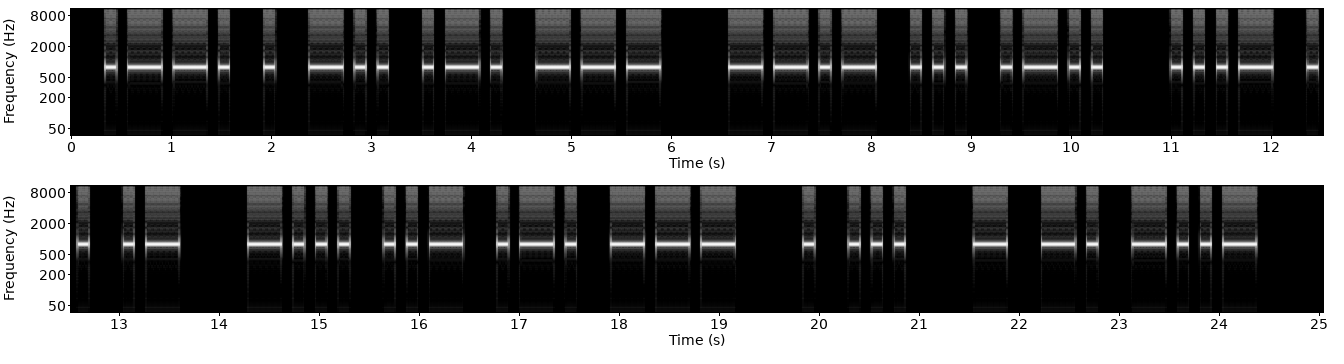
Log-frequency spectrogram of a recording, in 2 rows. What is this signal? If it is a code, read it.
Morse code, heard as a keyed tone, about 10 wpm, 800 Hz. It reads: PEDRO QSL VIA BURO ES TNX
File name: Telegraphy-group / QSO CW 50 CPM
